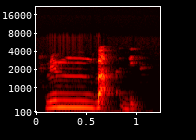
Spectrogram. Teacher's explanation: cara membacanya adalah bunyi nun mati atau tanwin berubah menjadi bunyi mim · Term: iklab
